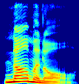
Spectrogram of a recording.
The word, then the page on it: nominal: nάmənl; ナァメノォ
